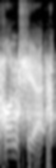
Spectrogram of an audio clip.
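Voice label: "Pontiac", English, UK; CallSign; DCS; Allied Flight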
